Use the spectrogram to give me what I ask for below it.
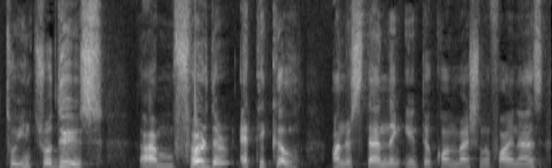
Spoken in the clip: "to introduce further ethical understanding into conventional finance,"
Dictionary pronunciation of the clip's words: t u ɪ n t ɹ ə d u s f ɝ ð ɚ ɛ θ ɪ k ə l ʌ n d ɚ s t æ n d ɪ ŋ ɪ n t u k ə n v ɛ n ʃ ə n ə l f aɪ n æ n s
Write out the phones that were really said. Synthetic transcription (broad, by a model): t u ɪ n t ɹ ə d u s f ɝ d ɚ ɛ t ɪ k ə l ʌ n d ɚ s t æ n d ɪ ŋ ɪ n t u k ə n v ɛ n ʃ ə n ə l f aɪ n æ n s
